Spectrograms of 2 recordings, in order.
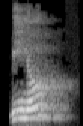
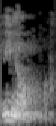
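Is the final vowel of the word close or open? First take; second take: close; open. First: The final vowel is close and unopened. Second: The final vowel is noticeably opened. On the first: It is the singular form. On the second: It is the plural form.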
